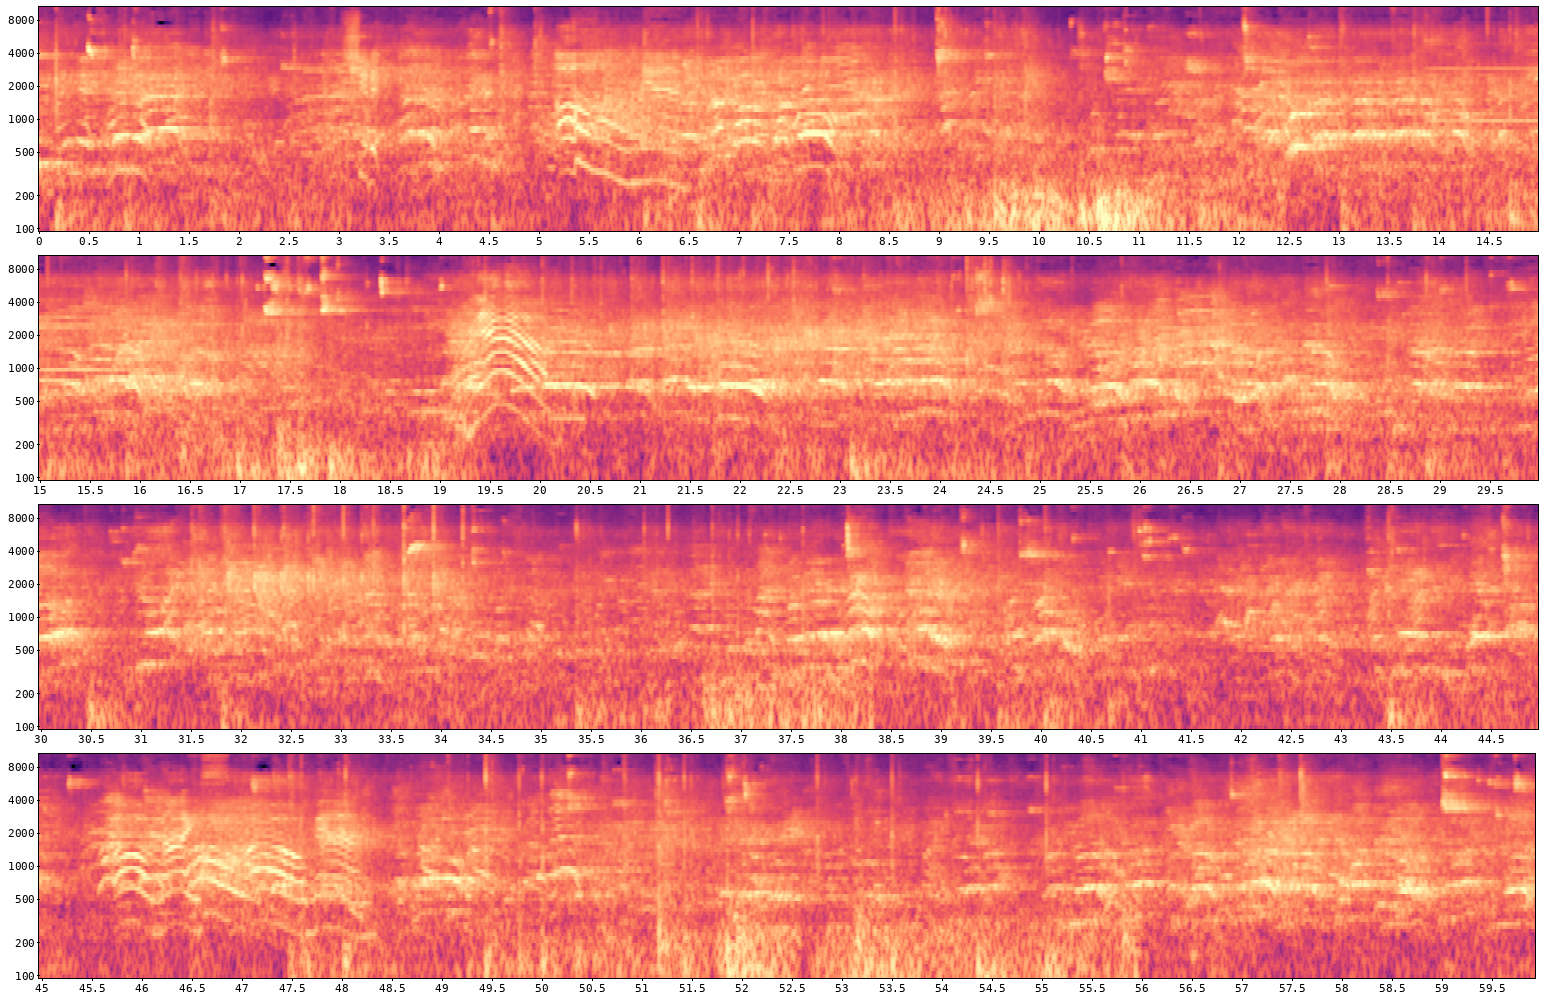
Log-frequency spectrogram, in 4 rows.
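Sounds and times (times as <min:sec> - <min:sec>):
spectator chatter and calls: 0:00.0 - 0:59.9.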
